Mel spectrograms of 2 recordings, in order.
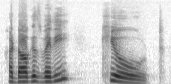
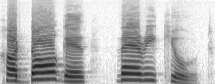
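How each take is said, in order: First: Said in the usual way. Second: Put-on very slow, deliberate reading for children; slow read-aloud. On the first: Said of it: "underline the word cute". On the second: Shown as a demonstration. Teacher reading the sentence very slowly to children. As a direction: stretch every word out for the class. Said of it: "Read the sentence".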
